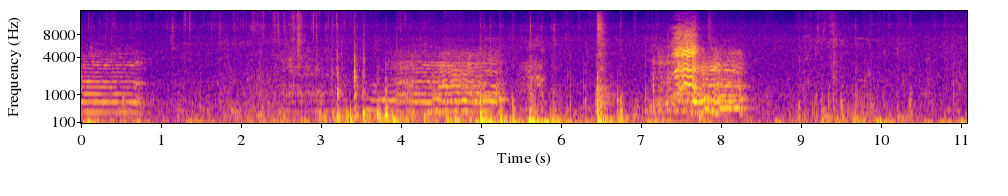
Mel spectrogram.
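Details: Goat kids at play in a farm exercise yard, 30 April 2023. A short bleat opens, then a quavering bleat follows midway and a higher, thinner bleat comes later, all over steady hooves, bumps and rustling.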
